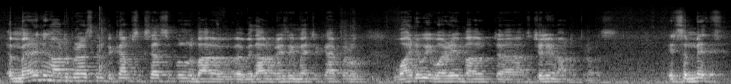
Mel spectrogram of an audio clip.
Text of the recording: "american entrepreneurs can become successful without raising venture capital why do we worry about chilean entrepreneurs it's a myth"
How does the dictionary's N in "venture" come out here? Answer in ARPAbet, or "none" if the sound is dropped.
none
